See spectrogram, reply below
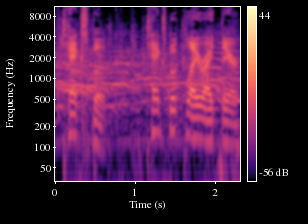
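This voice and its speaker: A man's voice: mid-range voice, lively intonation, a little slow, over a noisy crowd, very noisy. An American man giving informal, folksy color commentary on a live radio baseball broadcast. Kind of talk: conversational live sports commentary.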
